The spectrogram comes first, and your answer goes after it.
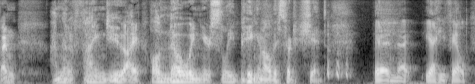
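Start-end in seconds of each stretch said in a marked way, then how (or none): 0.0-3.2 serious, solemn, dead straight delivery. Retelling a video of Liam Neeson auditioning to be Santa: serious Liam Neeson voice. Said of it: "He's all serious".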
